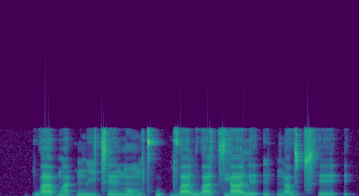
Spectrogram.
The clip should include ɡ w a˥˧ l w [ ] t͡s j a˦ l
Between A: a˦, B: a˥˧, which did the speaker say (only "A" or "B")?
B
